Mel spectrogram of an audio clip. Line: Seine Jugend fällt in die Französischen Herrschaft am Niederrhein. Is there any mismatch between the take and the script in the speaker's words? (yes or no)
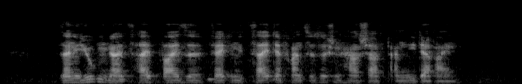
yes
